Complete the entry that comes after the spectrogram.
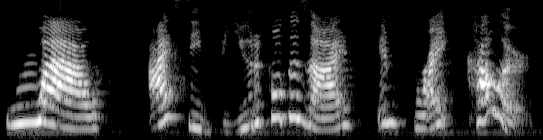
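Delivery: loud delighted gasp of wonder; amazed wow. A narrator's reading. Narrator marvelling to children at bright henna designs. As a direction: burst out in wonder at the colours.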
